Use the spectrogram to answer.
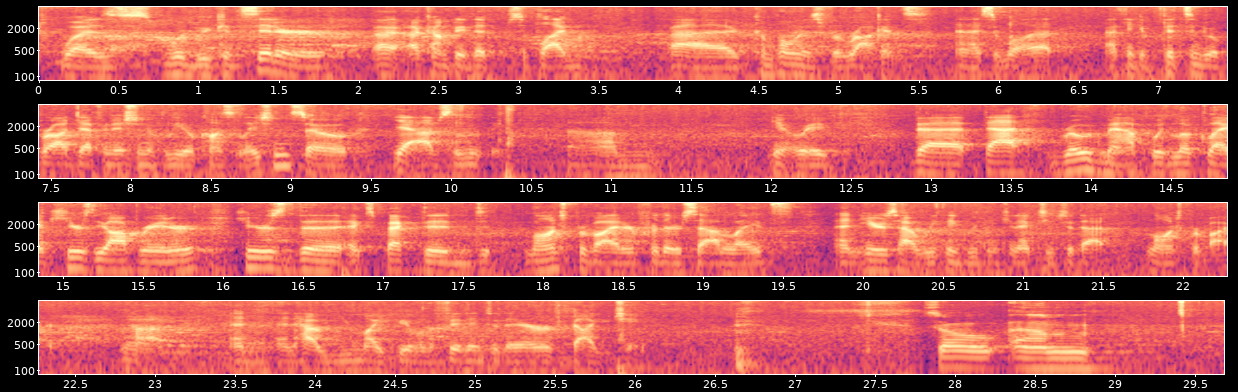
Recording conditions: busy venue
